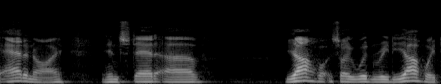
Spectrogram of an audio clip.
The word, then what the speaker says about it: Yahweh: That last syllable is the first syllable in the name of God. The second seems to be pronounced like weh, so it'd be Yahweh.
